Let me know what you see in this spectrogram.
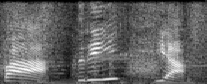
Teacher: Patrícia. A mais forte é a penúltima.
